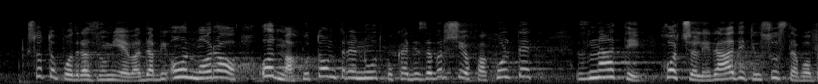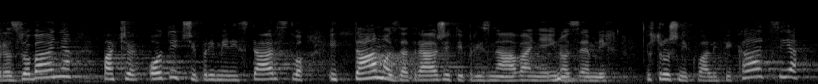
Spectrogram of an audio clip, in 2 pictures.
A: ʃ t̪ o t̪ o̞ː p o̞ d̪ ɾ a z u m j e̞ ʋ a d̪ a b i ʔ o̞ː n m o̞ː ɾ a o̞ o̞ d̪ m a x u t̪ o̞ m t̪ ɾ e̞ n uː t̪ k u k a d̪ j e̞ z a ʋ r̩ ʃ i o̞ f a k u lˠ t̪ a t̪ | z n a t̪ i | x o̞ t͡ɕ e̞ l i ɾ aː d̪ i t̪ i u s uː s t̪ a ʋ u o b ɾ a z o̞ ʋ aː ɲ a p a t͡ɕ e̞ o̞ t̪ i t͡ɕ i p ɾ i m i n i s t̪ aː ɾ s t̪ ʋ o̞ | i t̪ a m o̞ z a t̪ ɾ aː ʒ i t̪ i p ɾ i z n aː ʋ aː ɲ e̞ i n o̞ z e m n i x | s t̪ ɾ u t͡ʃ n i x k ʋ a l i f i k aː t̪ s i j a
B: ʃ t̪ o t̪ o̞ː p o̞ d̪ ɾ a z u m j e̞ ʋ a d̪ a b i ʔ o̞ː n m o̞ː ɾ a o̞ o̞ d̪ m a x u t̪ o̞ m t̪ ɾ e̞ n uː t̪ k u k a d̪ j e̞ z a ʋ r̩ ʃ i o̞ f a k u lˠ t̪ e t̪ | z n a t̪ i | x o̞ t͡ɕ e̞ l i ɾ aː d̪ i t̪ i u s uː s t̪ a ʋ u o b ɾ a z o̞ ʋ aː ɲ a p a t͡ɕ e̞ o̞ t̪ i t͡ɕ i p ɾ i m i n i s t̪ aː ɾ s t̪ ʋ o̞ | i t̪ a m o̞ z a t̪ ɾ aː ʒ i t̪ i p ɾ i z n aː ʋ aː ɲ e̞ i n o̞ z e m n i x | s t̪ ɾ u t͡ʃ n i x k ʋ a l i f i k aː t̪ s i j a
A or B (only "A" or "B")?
B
